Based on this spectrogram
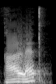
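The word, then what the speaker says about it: דלת: 달렛. 달렛은 그고 그다음에 연결 붙인 상태에서 달렛이에요. 요렇게 내려옵니다. 자, 요게 달렛이고요. 달렛은 달렛 달렛트라고도 하고 읽을 때 쉽게 달렛이라고 읽기도 해요.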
